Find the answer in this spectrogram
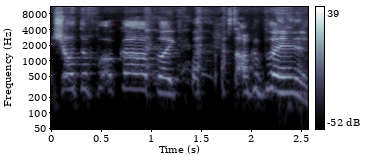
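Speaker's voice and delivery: high-pitched, loud, angry scolding yell. Retelling what gets said to complaining players: imitating own yelling. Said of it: "I'm yelling at 'em".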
